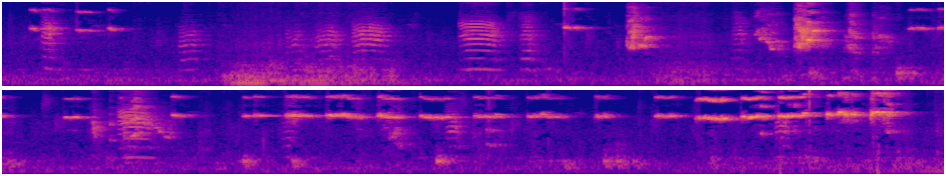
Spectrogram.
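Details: Parakeets in an aviary chatter in fast repeated high chirps and buzzy notes, building to a dense continuous twitter toward the end.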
